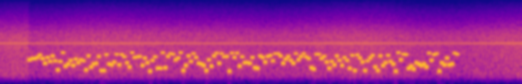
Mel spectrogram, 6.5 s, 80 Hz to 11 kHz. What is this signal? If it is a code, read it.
Multi-tone FSK (Olivia or MFSK type), about 1000 Hz wide, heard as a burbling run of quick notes, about 31.25 baud, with a steady whistle near 2210 Hz.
